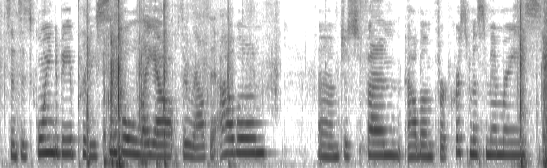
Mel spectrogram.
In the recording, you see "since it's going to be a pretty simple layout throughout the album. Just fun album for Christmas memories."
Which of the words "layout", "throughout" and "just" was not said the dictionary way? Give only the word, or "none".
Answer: none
